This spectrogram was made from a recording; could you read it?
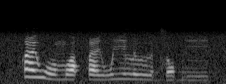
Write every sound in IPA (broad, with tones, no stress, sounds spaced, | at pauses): q e˦ w o˨ m o˨ q i˨ w i˦ l ɯː˦˨ d͡z o˦ b iː˦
